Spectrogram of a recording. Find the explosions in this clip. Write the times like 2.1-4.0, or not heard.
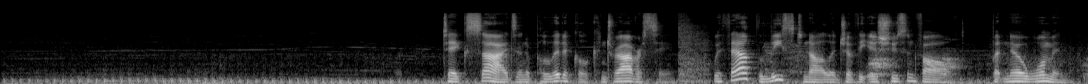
6.8-7.2.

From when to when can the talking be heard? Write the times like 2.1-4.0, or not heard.
4.4-10.8.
